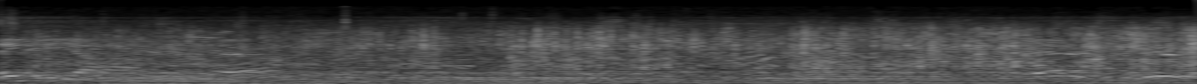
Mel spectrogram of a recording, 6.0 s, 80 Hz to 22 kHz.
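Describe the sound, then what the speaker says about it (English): A World War II BT-13 basic trainer with a 450-horsepower engine, seen among warbirds at an airshow, sends out a steady, loud engine drone that continues unbroken beneath ongoing commentary. "Two of them are the BT-13 basic trainer World War II, powered by a rapidly 450 horsepower engine"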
